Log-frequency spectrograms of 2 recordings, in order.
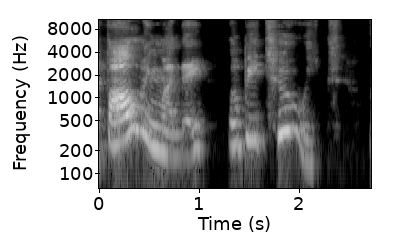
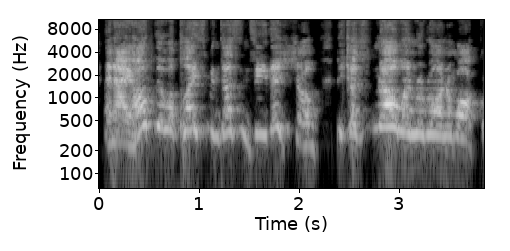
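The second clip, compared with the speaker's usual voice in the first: exaggerated excitement; 6 semitones higher than usual. Shown as a demonstration. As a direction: pump it up to show him how. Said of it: "You gotta put excitement".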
